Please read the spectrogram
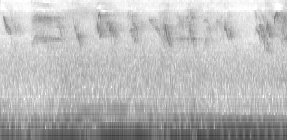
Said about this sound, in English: Sorry, I'm outside. That's the birds.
